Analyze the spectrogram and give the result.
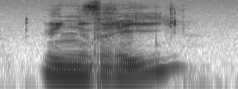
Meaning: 1. tendril 2. gimlet 3. spiral 4. tailspin, spin 5. lesbian
- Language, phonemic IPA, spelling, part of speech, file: French, /vʁij/, vrille, noun, Fr-vrille.ogg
